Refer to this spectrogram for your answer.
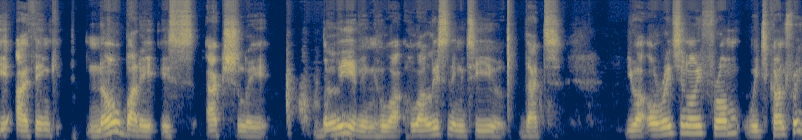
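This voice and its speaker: In a Finnish accent, a man with a fairly high pitch and a dark, mellow tone speaks in a dry, close sound with no echo. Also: ordinary pitch variation, moderate pace. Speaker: life coach and hypnotist. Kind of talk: casual chat. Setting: live video stream.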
